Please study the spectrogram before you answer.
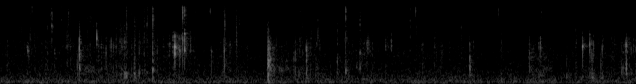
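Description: Soft, waterlogged bar soap in a yellow bowl is squeezed and torn apart by fingers. Wet squishes and crumbly crackles sound quietly in uneven bursts, with brief, bright crunchy snaps that die away almost at once.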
